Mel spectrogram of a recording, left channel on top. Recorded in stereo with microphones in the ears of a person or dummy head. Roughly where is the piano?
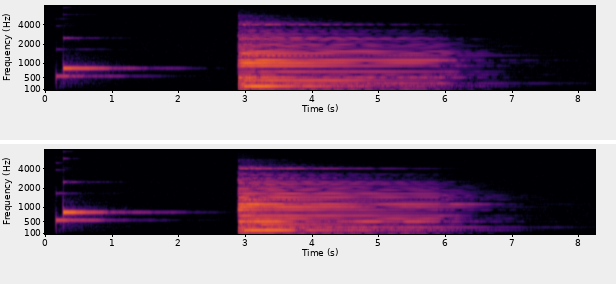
Right.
